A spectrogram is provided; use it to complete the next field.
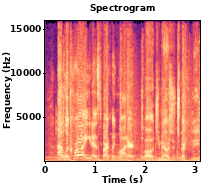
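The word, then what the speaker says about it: LaCroix: Officially, it's pronounced Lacroy. So, it rhymes with enjoy, not Lacqu or Lacro like the French might say it. So, it's Lacroy, Wisconsin, but it's spelled different, spelled C R O S S E.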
